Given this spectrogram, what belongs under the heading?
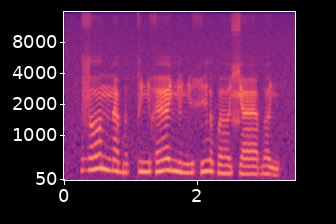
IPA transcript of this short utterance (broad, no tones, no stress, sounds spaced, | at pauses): z ʌː nː æ b ɜ tː i ɲ ə h ɛː ɲ ə ɲ i h i l ə p ɜː ɕ æː b ɜ ɲ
